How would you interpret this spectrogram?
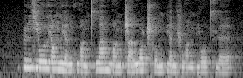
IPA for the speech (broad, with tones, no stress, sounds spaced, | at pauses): p y˦ n ɕ j o˦ ʊ̯ l j ɑ˦ ŋ l j ɛ˨˦ n x w ɑ˨˩ ŋ t̪ʰ w ä˦ m w ɑ˨˦ ŋ ʈ͡ʂ ä˨˦ l w ɔ˦ ʈ͡ʂʰ ɤ˨˦ ŋ p j ɛ˥˨ n ʂ w ɑ˨˩ ŋ p j o˦ ʊ̯ t̪ʰ ɥ ɛ˨˦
